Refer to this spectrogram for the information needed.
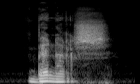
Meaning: plural of banner
- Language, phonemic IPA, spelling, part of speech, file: Dutch, /ˈbɛnərs/, banners, noun, Nl-banners.ogg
